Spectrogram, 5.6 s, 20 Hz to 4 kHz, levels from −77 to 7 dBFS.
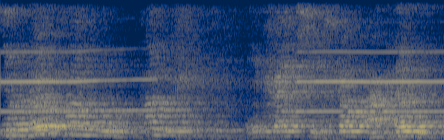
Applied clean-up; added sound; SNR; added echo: none; Wind instrument, woodwind instrument; 7 dB; reverberation time 1.8 s.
